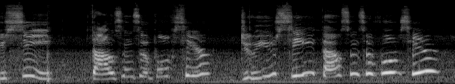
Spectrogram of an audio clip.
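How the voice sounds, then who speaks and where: In a squeaky, put-on character voice, a woman talks at an extremely high pitch with very wide pitch swings and a moderate pace, over light background noise. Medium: read story. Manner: boastful.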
